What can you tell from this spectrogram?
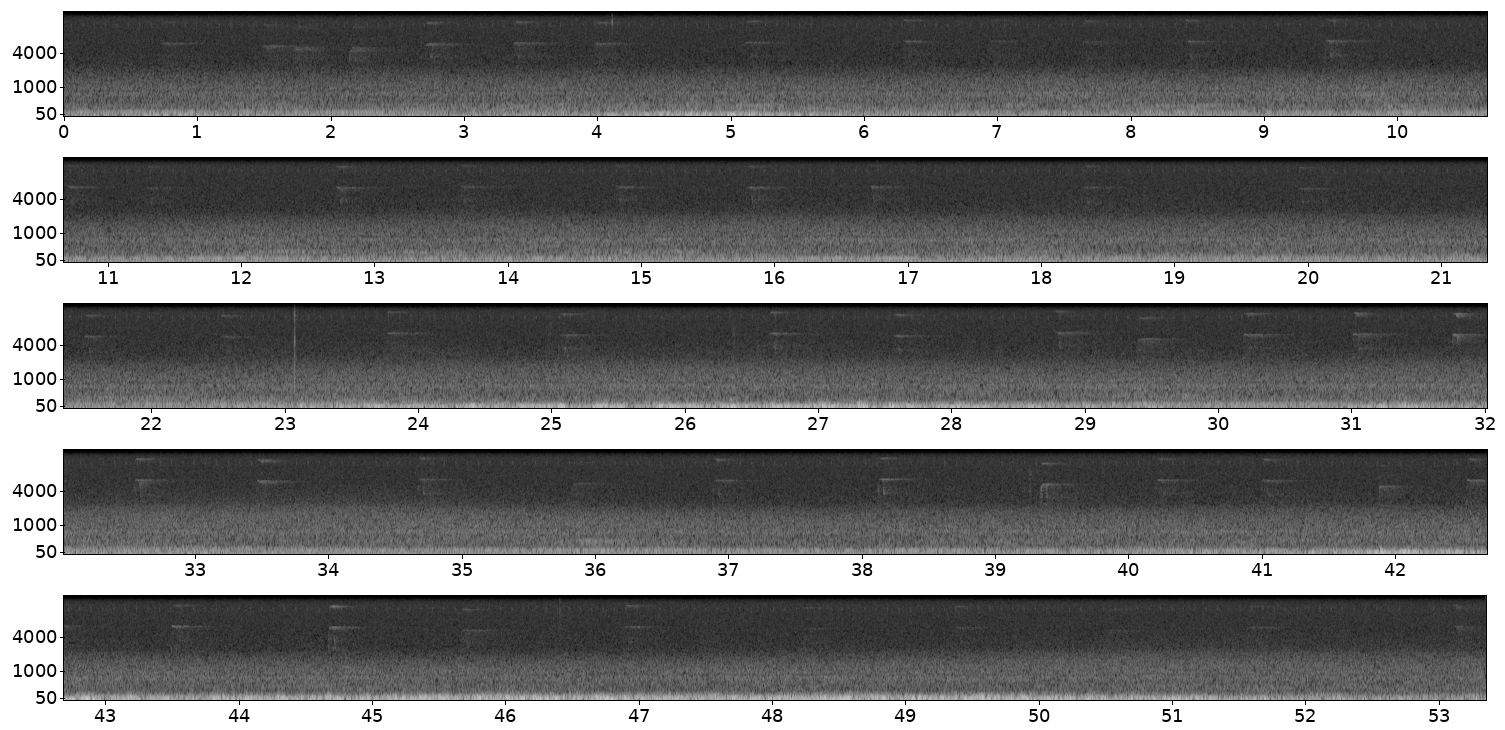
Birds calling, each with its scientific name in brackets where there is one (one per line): Hairy Woodpecker (Dryobates villosus)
